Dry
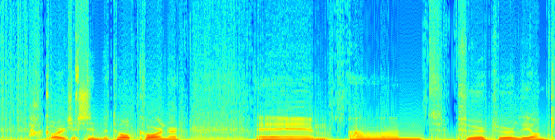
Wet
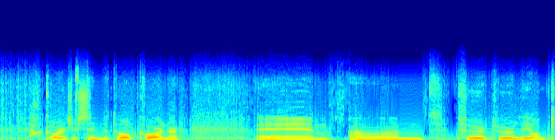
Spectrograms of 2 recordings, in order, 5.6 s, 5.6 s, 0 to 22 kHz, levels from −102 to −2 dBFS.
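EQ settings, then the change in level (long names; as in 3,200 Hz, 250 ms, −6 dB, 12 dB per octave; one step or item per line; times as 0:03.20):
elliptic band-pass filter 200–9,200 Hz, stop band 40 dB
−7.5 dB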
